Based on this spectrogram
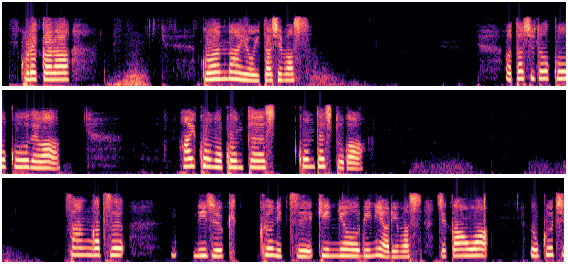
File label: Japanese School Announcement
